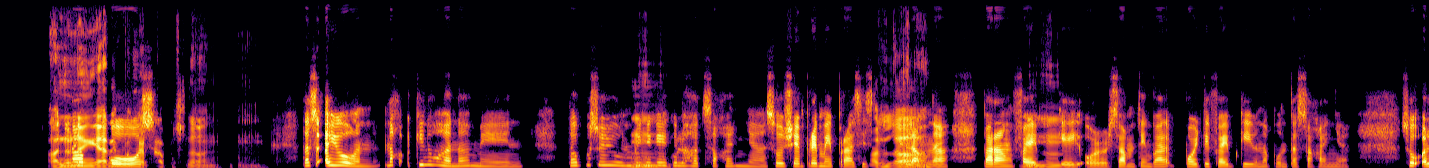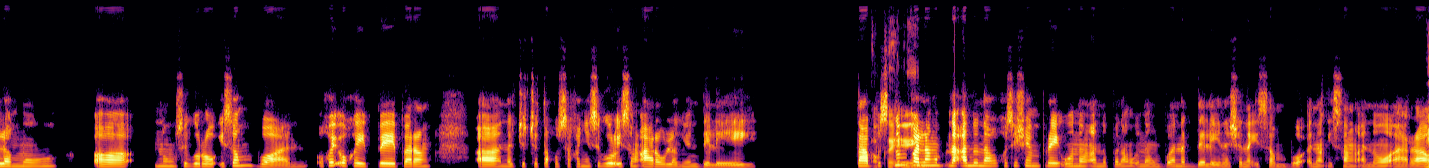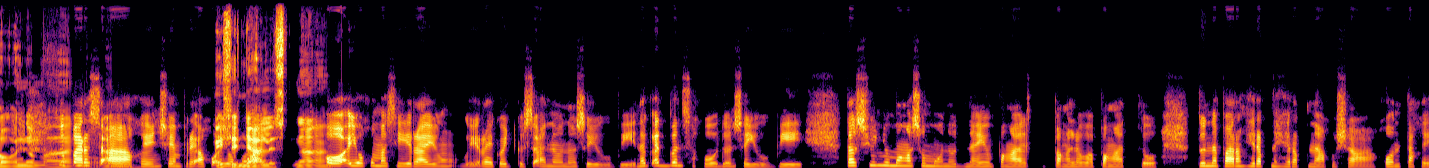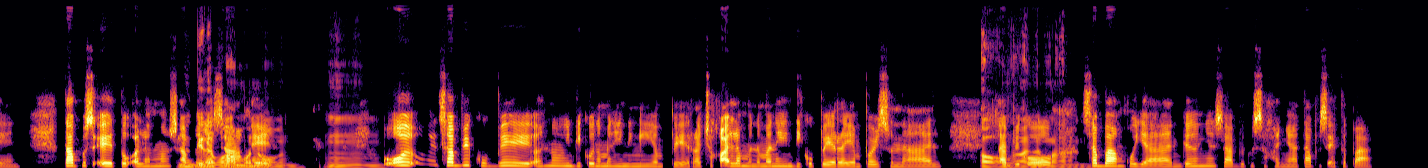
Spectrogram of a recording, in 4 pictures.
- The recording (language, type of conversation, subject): Filipino, podcast, Anong pangyayari ang nagbunyag kung sino ang mga tunay mong kaibigan?
- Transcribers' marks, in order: none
